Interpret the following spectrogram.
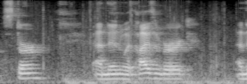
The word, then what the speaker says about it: Sturm: Now it does 10,000 points of damage after the fight with Stum Stern. I'm sorry I always say it wrong. Sturm.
